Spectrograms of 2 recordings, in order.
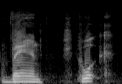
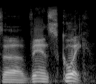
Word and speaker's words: Van Scoik: Charles Duck Van Schwook. Yeah, I'll get it. I'm sure that we will. It's Van Scoik is how we pronounce that last name, and we will make sure to get that right.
